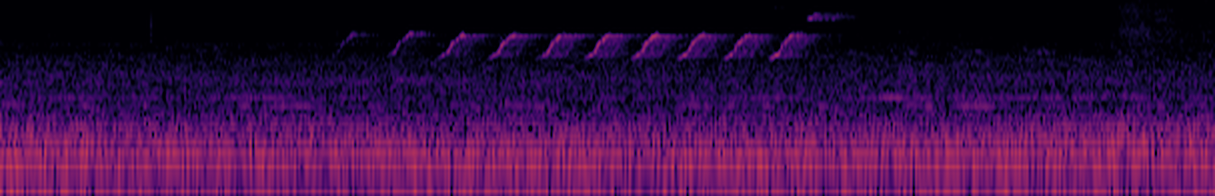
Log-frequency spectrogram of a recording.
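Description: A bird calls a quick run of about nine short upward-sliding notes, roughly three a second, over a steady low background rumble.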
